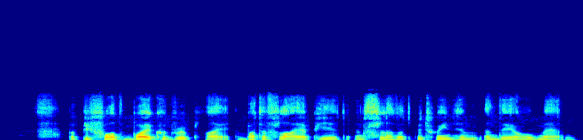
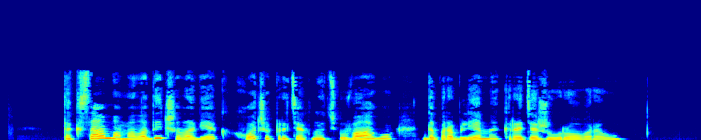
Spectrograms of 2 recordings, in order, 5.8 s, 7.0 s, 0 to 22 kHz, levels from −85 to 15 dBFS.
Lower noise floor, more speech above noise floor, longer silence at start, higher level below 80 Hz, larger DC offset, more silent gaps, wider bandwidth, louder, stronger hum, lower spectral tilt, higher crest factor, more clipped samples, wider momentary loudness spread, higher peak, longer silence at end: second, -49 dBFS vs -75 dBFS; second, 23 dB vs 55 dB; second, 0.35 s vs 0.65 s; first, -66 dBFS vs -74 dBFS; neither; neither; second, 7.6 kHz vs 11.5 kHz; second, -26 LUFS vs -20 LUFS; neither; about the same, -6 dB/octave vs -5 dB/octave; about the same, 22 dB vs 18 dB; neither; first, 13 LU vs 9 LU; about the same, -4 dBFS vs -2 dBFS; second, 0.1 s vs 0.8 s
